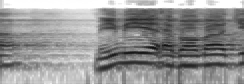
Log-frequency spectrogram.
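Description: A man's voice intoning a Buddhist chant in long, steady held notes. The first note fades away, and after a short pause the chant resumes about a second in.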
